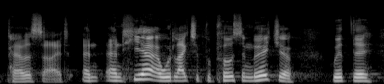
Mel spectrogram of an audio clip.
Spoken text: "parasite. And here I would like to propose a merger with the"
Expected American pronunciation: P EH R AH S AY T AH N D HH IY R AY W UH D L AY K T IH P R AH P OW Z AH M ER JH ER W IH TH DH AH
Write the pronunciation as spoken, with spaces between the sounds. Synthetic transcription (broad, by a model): P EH R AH S AY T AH N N HH IY R AY W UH D L AY K T IH P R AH P OW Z AH M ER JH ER W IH DH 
